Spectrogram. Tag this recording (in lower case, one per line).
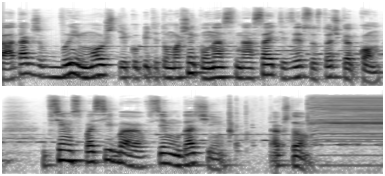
electric shaver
